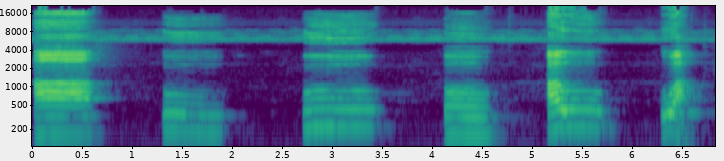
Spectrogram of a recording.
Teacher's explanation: इसके बाद तीसरा है पश्च भाग, यानी जीभ के पीछे वाले हिस्से से ये आपके स्वर जो है निकलते हैं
